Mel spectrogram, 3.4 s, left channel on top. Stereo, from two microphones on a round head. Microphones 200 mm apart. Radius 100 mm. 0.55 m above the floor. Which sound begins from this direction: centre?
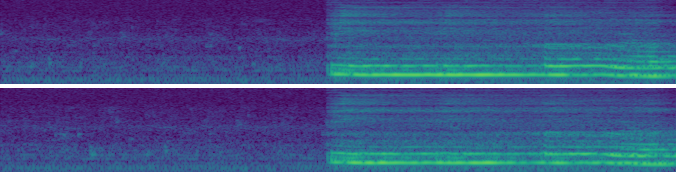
Singing, at 1.6 s.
